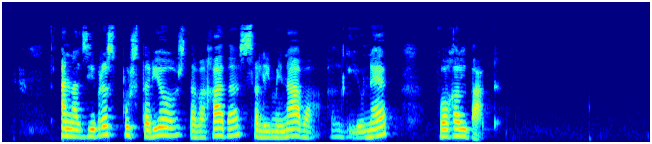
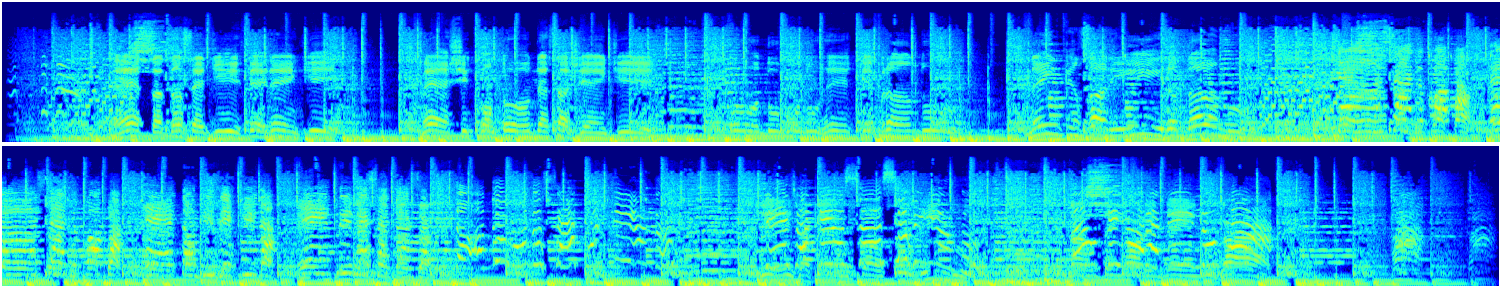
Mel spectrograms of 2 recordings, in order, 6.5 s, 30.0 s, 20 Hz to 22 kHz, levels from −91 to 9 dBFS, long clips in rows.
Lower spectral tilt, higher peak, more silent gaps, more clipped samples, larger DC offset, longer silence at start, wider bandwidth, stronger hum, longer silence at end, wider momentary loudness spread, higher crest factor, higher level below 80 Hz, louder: about the same, -4 dB/octave vs -3.5 dB/octave; first, -6 dBFS vs -16 dBFS; neither; neither; neither; first, 0.6 s vs 0.05 s; second, 11.5 kHz vs 16 kHz; neither; first, 1.65 s vs 0.05 s; first, 9 LU vs 6 LU; first, 22 dB vs 16 dB; second, -84 dBFS vs -42 dBFS; first, -27 LUFS vs -30 LUFS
